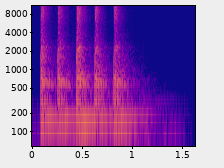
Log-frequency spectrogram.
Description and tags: Knocking iron door3
knock, knocks, knocking, door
